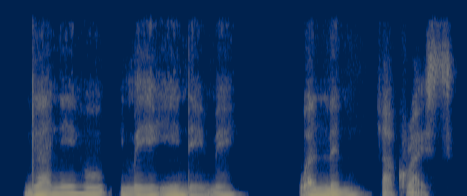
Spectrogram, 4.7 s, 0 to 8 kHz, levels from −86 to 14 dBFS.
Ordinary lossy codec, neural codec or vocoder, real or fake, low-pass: none; codec, 16 kHz in and 24 kHz out, 0.9 kbps, LongCat-Audio-Codec, fine tuned four codebook decoder; fake; 7.2 kHz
